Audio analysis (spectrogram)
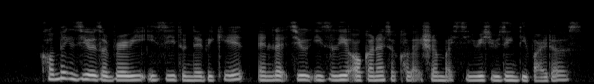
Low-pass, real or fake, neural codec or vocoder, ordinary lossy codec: none; real; none; none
